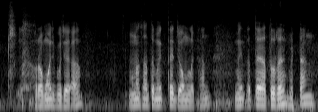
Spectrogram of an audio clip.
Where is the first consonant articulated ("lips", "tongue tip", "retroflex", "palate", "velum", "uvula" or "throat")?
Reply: tongue tip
